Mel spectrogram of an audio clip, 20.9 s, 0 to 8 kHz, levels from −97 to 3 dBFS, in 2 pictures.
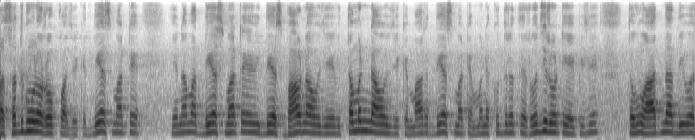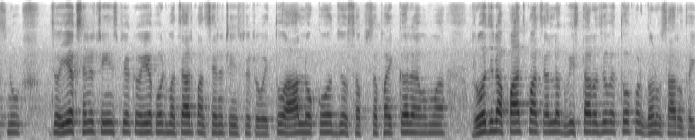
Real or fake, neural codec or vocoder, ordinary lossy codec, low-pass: real; none; none; 7.2 kHz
